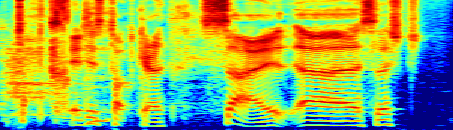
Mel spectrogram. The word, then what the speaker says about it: TOTK: It's a very unique way to say it, but that's how you say it. TOTK.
